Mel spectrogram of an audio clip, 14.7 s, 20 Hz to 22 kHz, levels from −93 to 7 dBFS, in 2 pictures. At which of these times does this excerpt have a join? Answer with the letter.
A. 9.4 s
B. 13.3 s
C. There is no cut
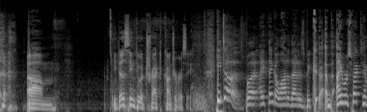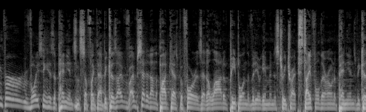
B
